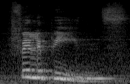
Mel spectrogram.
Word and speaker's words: Philippines: Peru Peru next is Philippines Philippines so there are two syllables and you have to stress on the second one Philly beans Philippines Philippines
